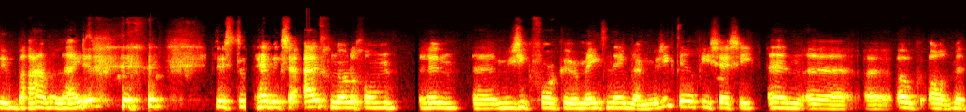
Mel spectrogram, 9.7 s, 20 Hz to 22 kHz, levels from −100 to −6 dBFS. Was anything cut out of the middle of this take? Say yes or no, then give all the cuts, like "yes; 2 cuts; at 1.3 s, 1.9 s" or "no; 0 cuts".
yes; 3 cuts; at 2.5 s, 4.7 s, 7.6 s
